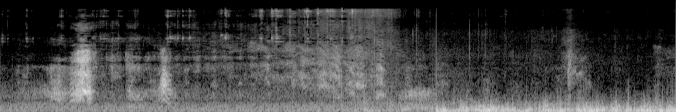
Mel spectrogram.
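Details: Whippets and cockerpoos at play, let loose together on a beach: two short, sharp yelps about a second apart, then quiet, with a steady rush of wind and surf rising in the last seconds.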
